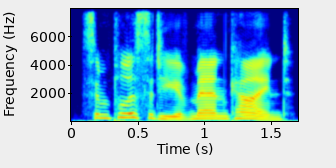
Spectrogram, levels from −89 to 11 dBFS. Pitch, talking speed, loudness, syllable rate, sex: 210 Hz, 105 wpm, -16 LUFS, 4.5 syllables/s, female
